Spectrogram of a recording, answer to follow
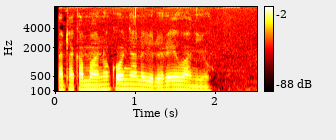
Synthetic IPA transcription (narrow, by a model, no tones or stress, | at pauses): atakamanɔkɔɲalɔjodɔɾɛːwaŋjo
